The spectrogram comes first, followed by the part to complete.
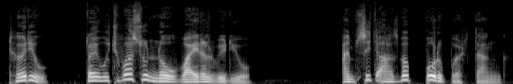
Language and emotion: Kashmiri, surprised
